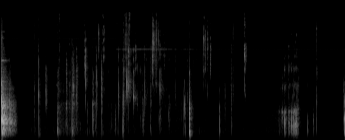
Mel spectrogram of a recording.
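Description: Close-miked mouth sounds of eating: a loud swallow right at the start, then sparse small chewing clicks and smacks. Near the end come a few gulps of water from a steel tumbler.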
